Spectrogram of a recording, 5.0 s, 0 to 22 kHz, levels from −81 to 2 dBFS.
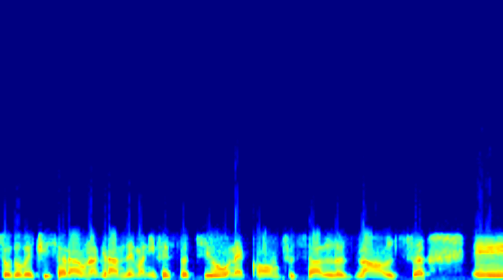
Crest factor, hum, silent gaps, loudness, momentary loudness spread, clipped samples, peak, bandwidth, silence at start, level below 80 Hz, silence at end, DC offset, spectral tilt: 14 dB; none; none; -23 LUFS; 5 LU; under 0.1%; -10 dBFS; 5.6 kHz; 0 s; -72 dBFS; 0 s; under 0.1%; -5 dB/octave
